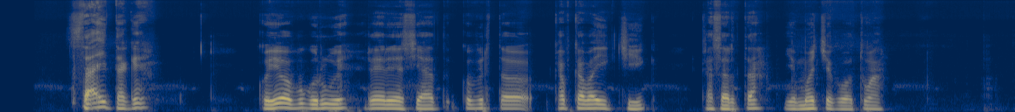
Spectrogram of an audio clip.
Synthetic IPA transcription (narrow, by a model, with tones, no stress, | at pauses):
sa˨jta˨k̬ɛ˦ | ko˨jɔ˦bʊ˦ɡo˨ɾu˦we˦ɾɛ˦ɾɛ˨sjatko˦bi˦ɾtɔ | ka˦p̚ka˦βa˦ɪk̚t͡ʃi˨k | ka˨sa˨ɾta˦ | je˨mɔ˦t͡ʃe˨kɔ˨twa˨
